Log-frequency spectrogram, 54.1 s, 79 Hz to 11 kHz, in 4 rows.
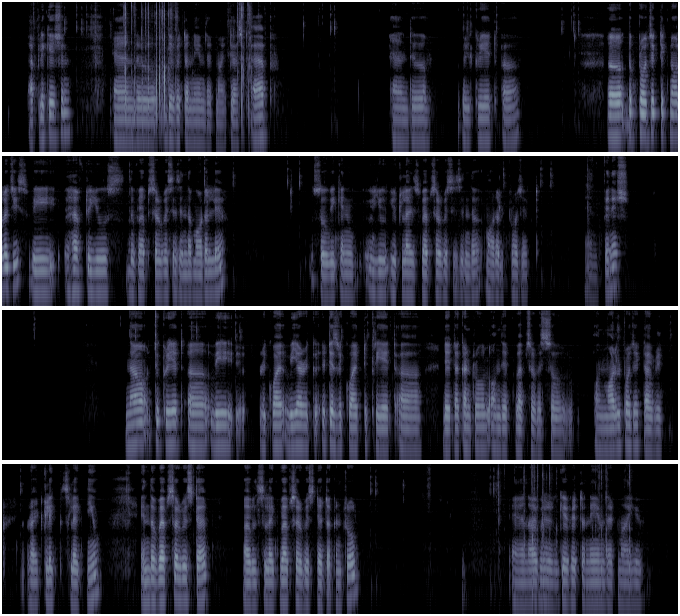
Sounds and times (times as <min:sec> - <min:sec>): Speech: 0:00.6 - 0:01.4, 0:02.2 - 0:05.4, 0:07.8 - 0:08.6, 0:09.2 - 0:10.4, 0:12.1 - 0:18.0, 0:19.8 - 0:24.2, 0:25.2 - 0:26.0, 0:29.5 - 0:40.3, 0:41.0 - 0:42.5, 0:43.4 - 0:44.7, 0:45.4 - 0:47.7, 0:50.7 - 0:53.4
Clicking: 0:11.2 - 0:11.6, 0:47.9 - 0:48.7, 0:50.3 - 0:51.7.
